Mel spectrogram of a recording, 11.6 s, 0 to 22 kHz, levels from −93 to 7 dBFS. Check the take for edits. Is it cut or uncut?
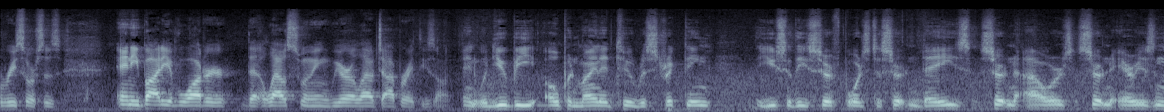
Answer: cut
